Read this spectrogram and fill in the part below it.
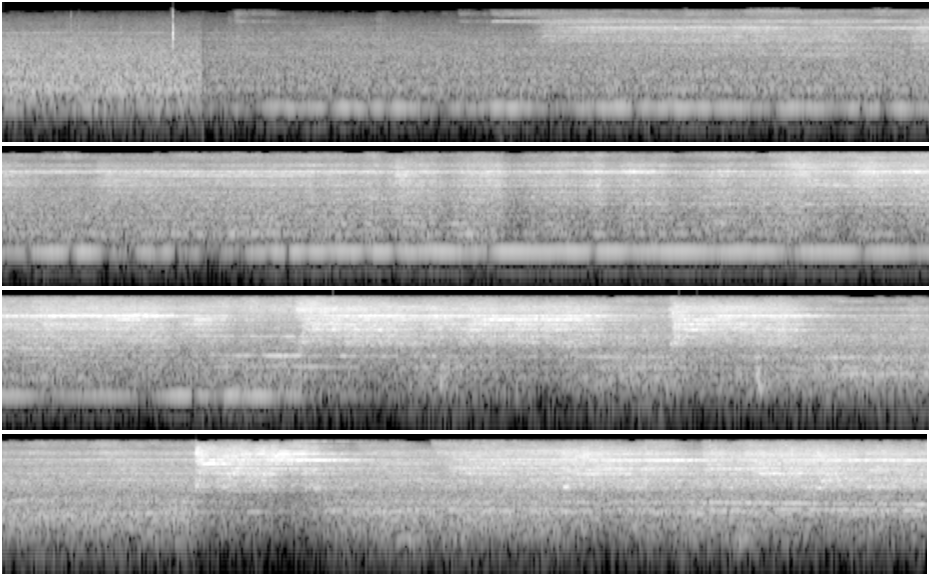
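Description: An electric train rolls by on the tracks with a steady hum.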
